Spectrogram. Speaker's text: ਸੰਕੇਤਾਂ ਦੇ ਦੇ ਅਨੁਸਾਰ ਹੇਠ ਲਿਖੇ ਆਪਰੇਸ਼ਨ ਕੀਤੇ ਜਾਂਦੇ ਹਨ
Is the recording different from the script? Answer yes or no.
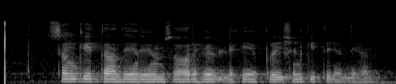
no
